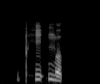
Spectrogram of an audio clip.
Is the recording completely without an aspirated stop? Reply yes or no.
no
